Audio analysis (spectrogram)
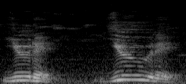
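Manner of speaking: "Yure" with the U held long; "yure" with one drawn-out U before a short re. Shown as a demonstration. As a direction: stretch the double U in "yure". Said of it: "Tem um duplo U".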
